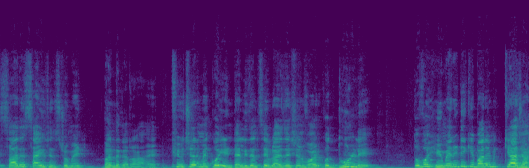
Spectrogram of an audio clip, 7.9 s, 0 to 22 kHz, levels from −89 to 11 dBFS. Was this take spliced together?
yes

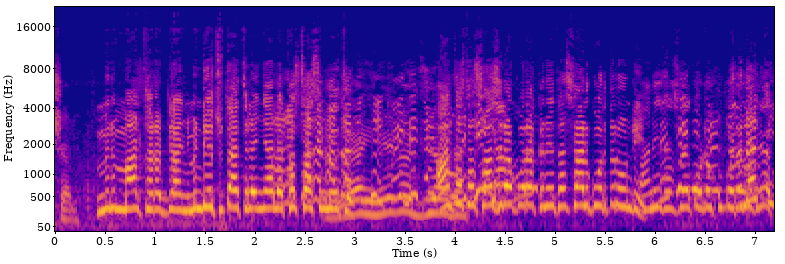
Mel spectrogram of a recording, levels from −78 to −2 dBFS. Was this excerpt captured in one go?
yes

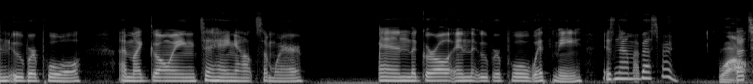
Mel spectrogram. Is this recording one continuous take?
yes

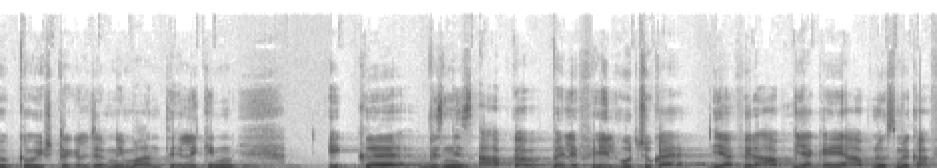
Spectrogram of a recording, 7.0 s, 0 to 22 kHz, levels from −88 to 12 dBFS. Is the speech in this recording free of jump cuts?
yes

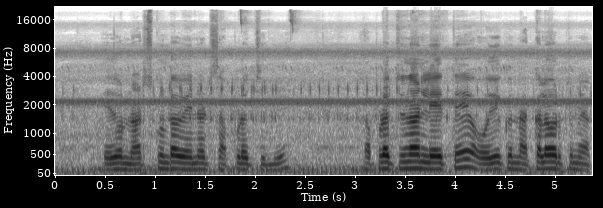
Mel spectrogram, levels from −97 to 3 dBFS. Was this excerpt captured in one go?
yes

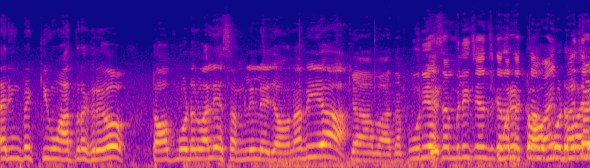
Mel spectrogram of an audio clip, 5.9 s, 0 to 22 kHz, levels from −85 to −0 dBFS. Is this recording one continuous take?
yes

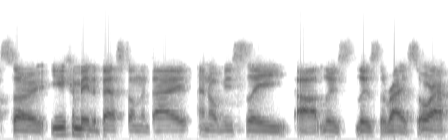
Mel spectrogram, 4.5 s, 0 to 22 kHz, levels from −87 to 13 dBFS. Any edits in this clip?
yes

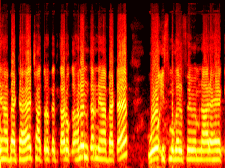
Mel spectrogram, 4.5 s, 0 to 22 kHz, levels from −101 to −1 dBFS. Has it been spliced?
no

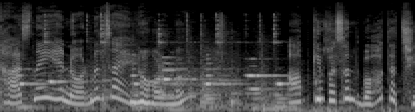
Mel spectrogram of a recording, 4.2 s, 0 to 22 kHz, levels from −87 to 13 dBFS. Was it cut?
yes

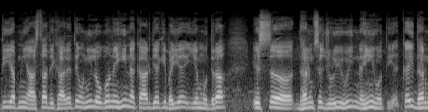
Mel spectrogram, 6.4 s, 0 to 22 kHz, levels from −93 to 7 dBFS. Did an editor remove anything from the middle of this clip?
no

